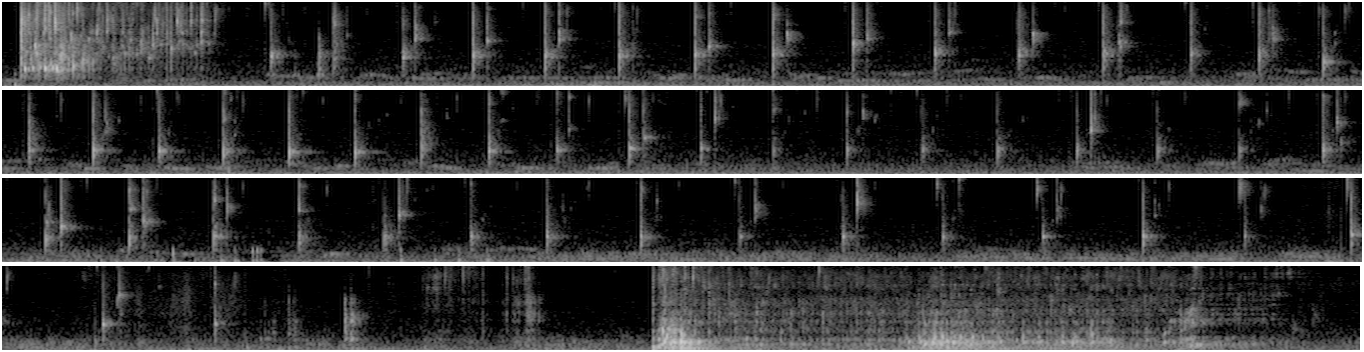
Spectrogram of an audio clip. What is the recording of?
Tap leaking / dripping into wash basin filled with water;
recorded in stereo (ORTF)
